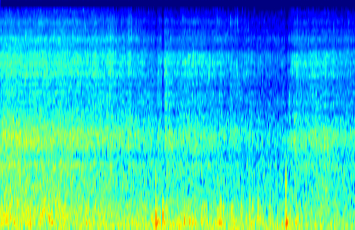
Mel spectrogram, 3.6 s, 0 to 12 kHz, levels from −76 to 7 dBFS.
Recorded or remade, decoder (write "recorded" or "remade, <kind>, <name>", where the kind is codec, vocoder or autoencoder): recorded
